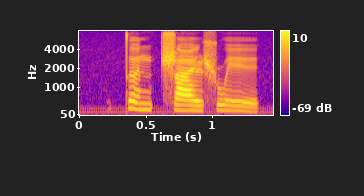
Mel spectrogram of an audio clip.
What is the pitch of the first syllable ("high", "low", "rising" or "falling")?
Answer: falling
